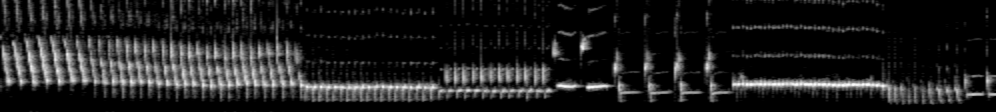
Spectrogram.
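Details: Spanish timbrado canary singing: a fast buzzy trill sliding slightly downward, then even rolling trills, a run of sharp clipped chips, a long high rattling roll, and a lower roll at the end. No other sounds.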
